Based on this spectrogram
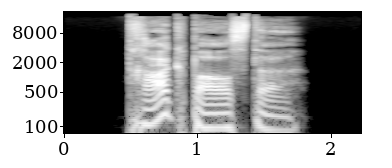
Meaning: inflection of tragbar: 1. strong/mixed nominative masculine singular superlative degree 2. strong genitive/dative feminine singular superlative degree 3. strong genitive plural superlative degree
- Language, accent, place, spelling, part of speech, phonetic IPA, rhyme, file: German, Germany, Berlin, tragbarster, adjective, [ˈtʁaːkbaːɐ̯stɐ], -aːkbaːɐ̯stɐ, De-tragbarster.ogg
